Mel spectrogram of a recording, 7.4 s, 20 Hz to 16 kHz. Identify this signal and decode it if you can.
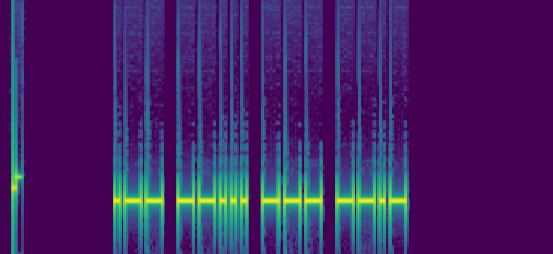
Morse code, heard as a keyed tone, about 17 wpm, 700 Hz. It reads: W7OQ
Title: K1USN SST QSO Practice - 17wpm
